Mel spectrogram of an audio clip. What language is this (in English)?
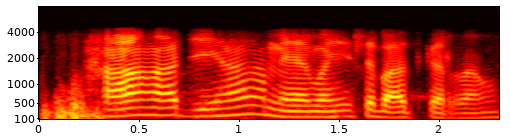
Urdu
